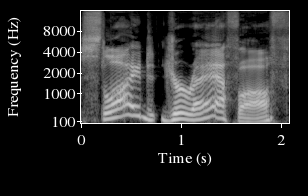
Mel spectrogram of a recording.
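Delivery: line in a put-on American accent. Restating a confusing phrase so it makes more sense, in American accent. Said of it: "If I said it in an American accent, it would make more sense".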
